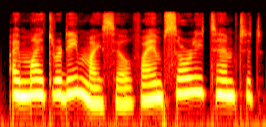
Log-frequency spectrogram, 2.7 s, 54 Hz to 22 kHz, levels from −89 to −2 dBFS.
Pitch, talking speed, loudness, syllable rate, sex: 230 Hz, 160 wpm, -16 LUFS, 5.3 syllables/s, female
